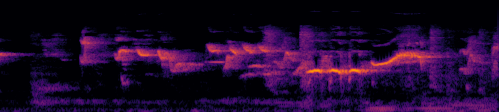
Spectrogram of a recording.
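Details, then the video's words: White-rumped shama singing at leisure: a lone whistle, then a flowing run of clear slurred whistles and warbles, ending in a rising whistle. A faint low hum is heard toward the end. "นกกางเขนดงร้องเล่น Shama Bird"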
